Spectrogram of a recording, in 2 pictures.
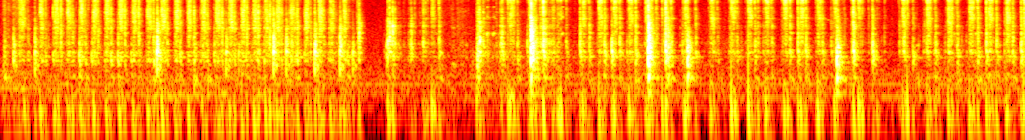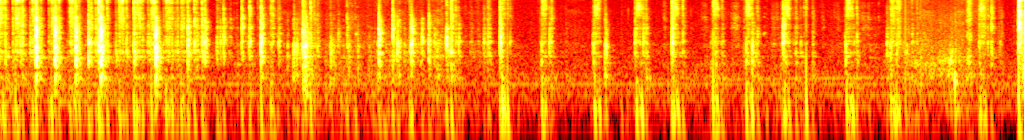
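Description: Ratchet wrench clicking in fast runs as rusty screws on a Briggs & Stratton mower engine's recoil starter cover are undone, with a short break about two seconds in and slower, spaced clicks near the end.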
